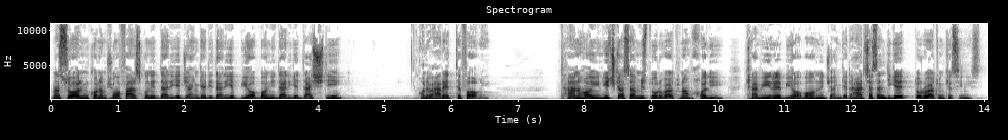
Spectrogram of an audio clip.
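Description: A man giving a conversational sermon who recites Arabic sayings slowly and then explains them in everyday speech. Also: on the high side, gravelly. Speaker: cleric giving a religious talk.

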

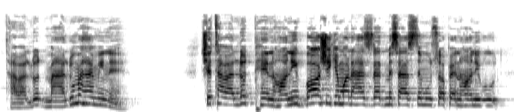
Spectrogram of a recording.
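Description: A man's voice: sits high, bright, forceful tone. A man giving a blunt sermon, telling combative anecdotes and acting out the dialogue.

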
